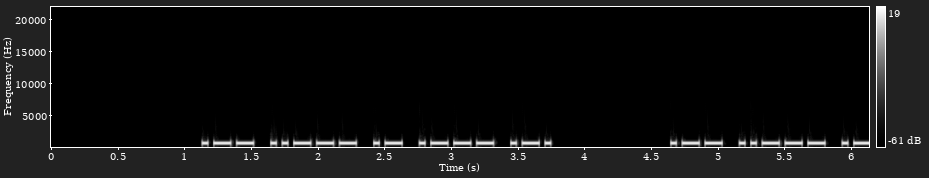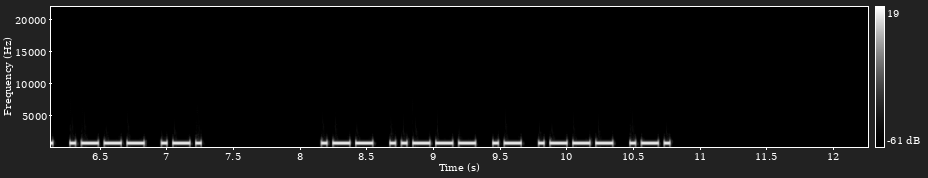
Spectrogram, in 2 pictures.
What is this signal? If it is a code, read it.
Morse code, heard as a keyed tone, about 28 wpm, 700 Hz. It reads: W2AJR W2AJR W2AJR
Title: USA Call Signs - 5 Characters - Repeated 3x - 28wpm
